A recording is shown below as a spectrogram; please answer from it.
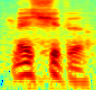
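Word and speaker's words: mashed: 마슈라는 것은 이제 일본 발음입니다만 원래는 메쉬드. 메쉬드.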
